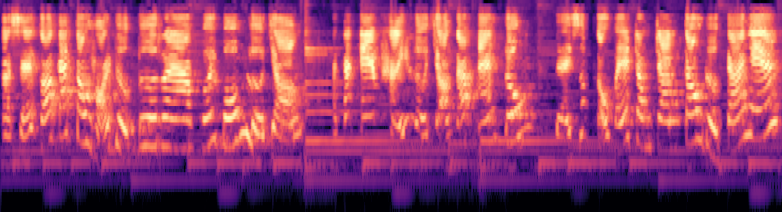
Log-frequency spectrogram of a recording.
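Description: A woman with a Vietnamese accent, an English teacher in a recorded online lesson, reading quiz items slowly and carefully. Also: extremely high pitch, sing-song, a bit bright, muffled recording, soft background music.

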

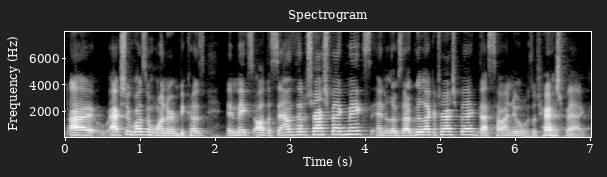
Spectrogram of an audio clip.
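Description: Sassy, bright-voiced male drag queen. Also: sits high, lively intonation, brisk. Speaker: host. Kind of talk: sassy comic commentary on online video clips. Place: photo studio with grey backdrop.

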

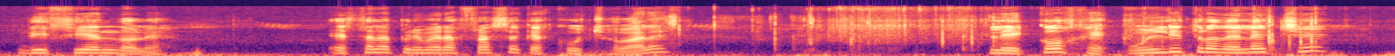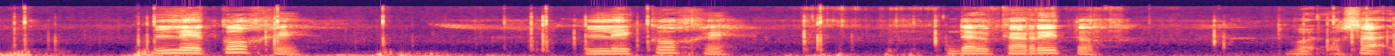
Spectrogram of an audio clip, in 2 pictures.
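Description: A man's voice: on the high side, expressive, takes it slowly, pauses often, background noise. A man with a Spanish accent from Spain, telling a story in a rambling, indignant vlog. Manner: rambling and indignant, with many fillers. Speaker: vlogger. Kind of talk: casual storytelling.

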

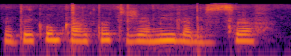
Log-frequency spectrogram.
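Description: A woman with a Moroccan accent reads tarot cards in a slow, tender monologue. Her voice is warm and mellow at an ordinary middle pitch. She pauses often, repeats half-words and slips in French phrases. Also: little pitch movement, a little hiss or hum. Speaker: tarot reader.

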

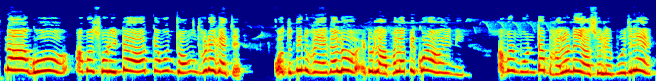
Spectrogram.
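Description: A woman playing a coy flirty sister-in-law, very high. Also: steady tone, fast, background noise. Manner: coy, teasing. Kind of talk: comic cartoon voice acting.

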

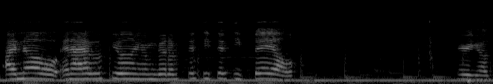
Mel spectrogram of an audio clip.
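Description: A young woman with a high voice, playful and teasing as she chats through a game. Loud music runs behind her. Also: little pitch movement, moderate pace. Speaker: player in a group guessing game. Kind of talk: casual gaming chat.

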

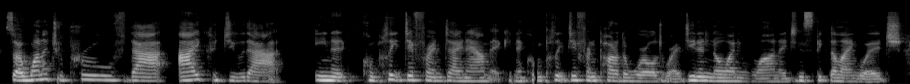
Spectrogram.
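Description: Calm Italian-born woman, low voice. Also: moderate pace. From Italy. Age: middle-aged. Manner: calm, reflective, speaks in long flowing phrases. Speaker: guest. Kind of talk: casual interview chat. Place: remote mountain home, remote interview.

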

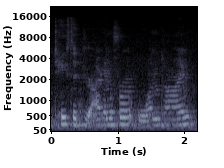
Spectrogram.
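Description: A woman's voice: mid-range voice, fairly even intonation, takes it slowly. A woman vlogger in a chatty, hesitant way, talking into a bottle as she sniffs and tastes a drink. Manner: chatty, hesitant, restarts often. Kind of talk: casual taste-test vlog. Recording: echoey room with noise.

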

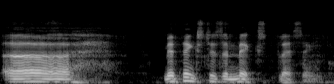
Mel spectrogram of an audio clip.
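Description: A man's voice: medium pitch, expressive, slow, dull audio, loud music behind the voice. A man playing a stately, credulous medieval king with archaic diction, in 1940s radio drama style. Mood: awed. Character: grand, credulous King Arthur, awed by modern marvels. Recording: noisy old radio drama recording.

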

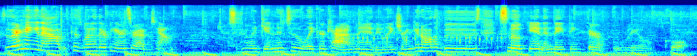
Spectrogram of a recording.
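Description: A woman spins a spooky tale in a loose, chatty way. She leans on filler words and keeps checking in with her listener. Music plays softly behind her. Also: medium pitch, expressive, brisk. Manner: chatty, lots of "like" and "right?", acts out voices. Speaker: storyteller. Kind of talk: casual comedic storytelling.

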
